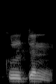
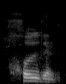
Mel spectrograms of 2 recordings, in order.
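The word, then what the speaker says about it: gulden: of Indische Compagnie jadi dalam bahasa Belanda huruf g itu sama dengan paha jangan jadi Mata uang Belanda kan itu Golden Eta si bacanya Holden understand ya serep kalian mengerti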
